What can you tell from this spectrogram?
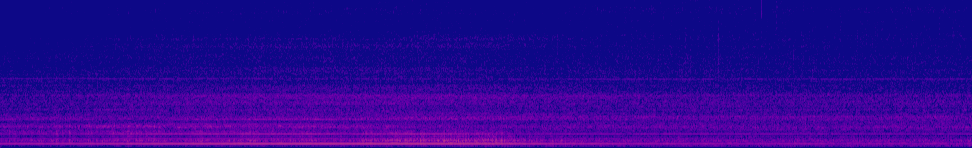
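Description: Induction cooktop running with a steady hum from its cooling fan and coil, over the hiss of water heating toward a boil in an uncovered stainless steel saucepan. The sound eases a little about halfway through.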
